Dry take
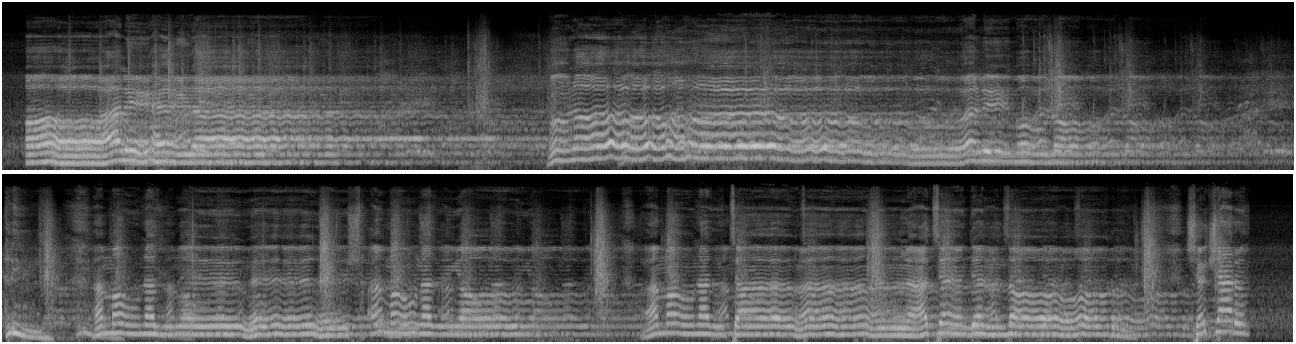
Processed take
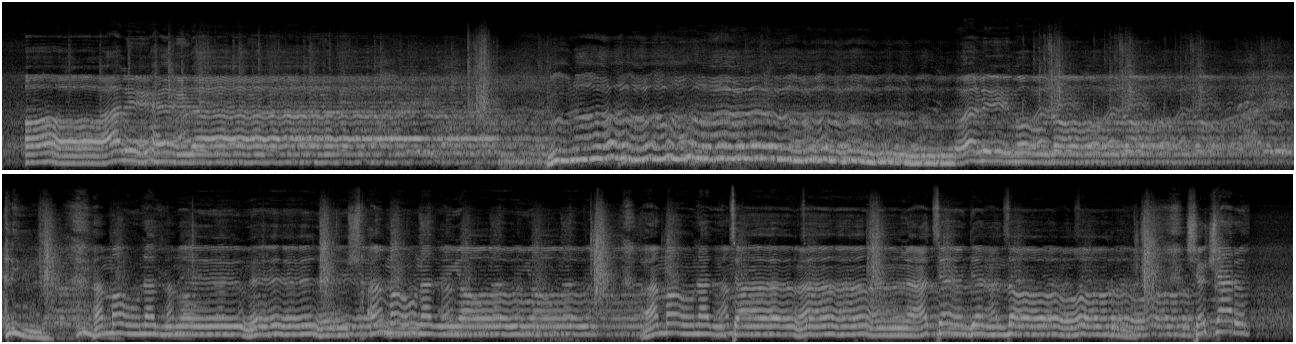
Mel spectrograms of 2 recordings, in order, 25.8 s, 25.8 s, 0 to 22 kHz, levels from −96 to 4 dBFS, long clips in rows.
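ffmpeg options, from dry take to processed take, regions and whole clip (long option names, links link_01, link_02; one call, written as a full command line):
ffmpeg -i in.wav -filter_complex "[0:a]asettb=1/sr,asplit=3[link_01][link_02][link_03];[link_01]atrim=end=4.964[link_04];[link_02]atrim=start=4.96:end=9.54,asetpts=PTS-STARTPTS,afade=type=in:duration=0.004:curve=qsin,afade=type=out:start_time=4.576:duration=0.004:curve=qsin,lowshelf=frequency=380:width_type=q:width=1.5:gain=12,flanger=delay=17.5:depth=6.5:speed=3[link_05];[link_03]atrim=start=9.536[link_06];[link_04][link_05]acrossfade=duration=0.004:curve1=hsin:curve2=qsin[link_07];[link_07][link_06]acrossfade=duration=0.004:curve1=qsin:curve2=hsin,lowpass=12000,lowshelf=frequency=97:gain=-12,acompressor=threshold=-36dB:ratio=6" out.wav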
